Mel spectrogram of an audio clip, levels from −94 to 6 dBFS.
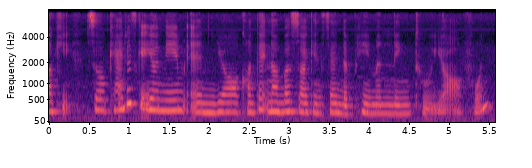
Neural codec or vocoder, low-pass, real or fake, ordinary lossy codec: none; 7.2 kHz; real; none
